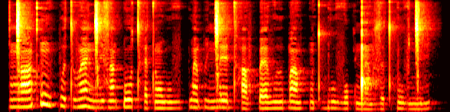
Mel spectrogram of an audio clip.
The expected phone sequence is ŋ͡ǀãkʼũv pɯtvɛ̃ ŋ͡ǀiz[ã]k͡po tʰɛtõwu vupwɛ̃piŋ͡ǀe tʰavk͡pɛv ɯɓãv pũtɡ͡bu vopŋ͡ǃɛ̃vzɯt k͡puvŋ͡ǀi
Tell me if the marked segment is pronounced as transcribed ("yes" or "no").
yes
